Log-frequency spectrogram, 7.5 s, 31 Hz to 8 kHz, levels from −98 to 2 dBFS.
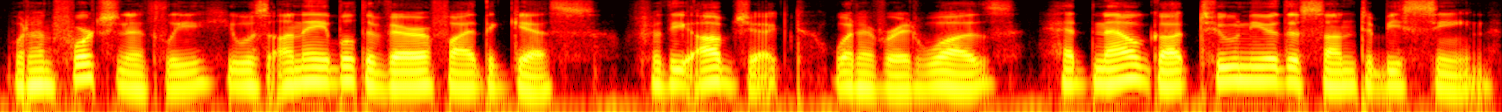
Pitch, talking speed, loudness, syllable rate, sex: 120 Hz, 200 wpm, -19 LUFS, 5.3 syllables/s, male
